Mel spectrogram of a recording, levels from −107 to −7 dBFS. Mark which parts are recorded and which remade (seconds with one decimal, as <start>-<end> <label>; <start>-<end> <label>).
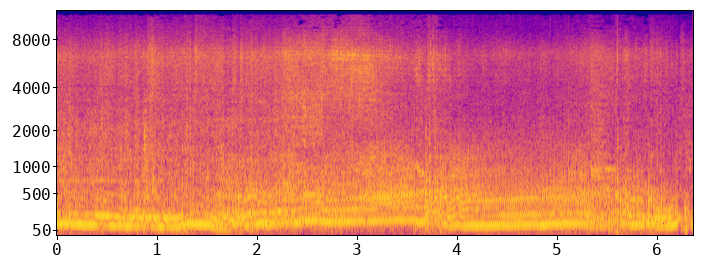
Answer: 0.0-1.7 recorded; 1.7-2.5 remade; 2.5-5.4 recorded; 5.4-6.4 remade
